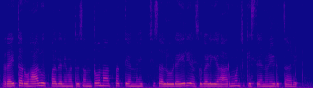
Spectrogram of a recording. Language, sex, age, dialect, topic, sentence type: Kannada, female, 51-55, Coastal/Dakshin, agriculture, statement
